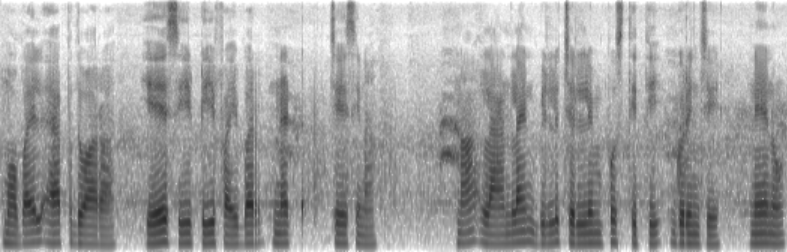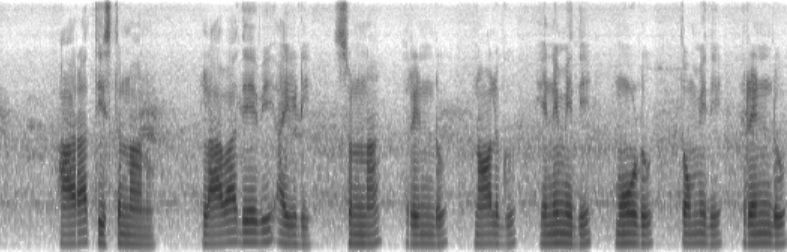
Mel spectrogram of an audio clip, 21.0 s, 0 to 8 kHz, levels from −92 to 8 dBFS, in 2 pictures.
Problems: none marked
